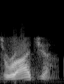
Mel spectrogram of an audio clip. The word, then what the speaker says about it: Raja: Okay, Satyen, and it's spelled S-A-T-Y-E-N. And my last name is Raja, R-A-J-A.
